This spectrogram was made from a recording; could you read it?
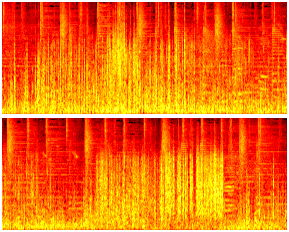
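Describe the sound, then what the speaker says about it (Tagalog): Strong wind buffets the microphone outdoors near a waterway, roaring loud and continuous in heavy gusts the whole time. "sobrang lakas ng hangin."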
